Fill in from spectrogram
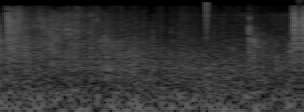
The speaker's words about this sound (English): the sound of banshees all around me, as hell erupted in fire, brimstone, smoke, heat and light, as shell after shell landed. It was worse than I could ever have imagined hell to be. I gasp at the magnitude of the barrage.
